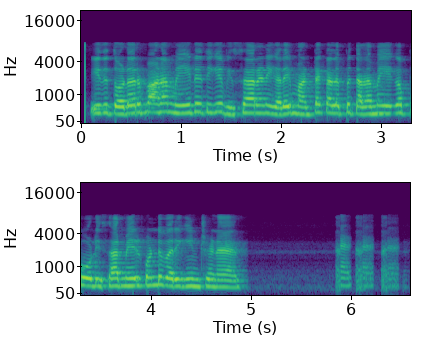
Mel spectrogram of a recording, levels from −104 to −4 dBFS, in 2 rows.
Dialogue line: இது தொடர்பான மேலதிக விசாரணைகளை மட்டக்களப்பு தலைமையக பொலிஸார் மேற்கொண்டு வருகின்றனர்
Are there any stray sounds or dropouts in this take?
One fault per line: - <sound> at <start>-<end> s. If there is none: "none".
- laugh at 5.9-6.5 s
